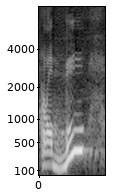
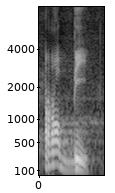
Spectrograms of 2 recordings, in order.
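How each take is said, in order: First: The word ends with an u vowel. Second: The word ends with an i vowel. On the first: The word is in the nominative case. "Boleh rofa" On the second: The word is in the genitive case. "boleh jer"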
